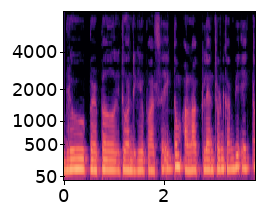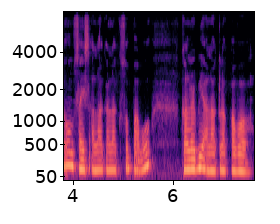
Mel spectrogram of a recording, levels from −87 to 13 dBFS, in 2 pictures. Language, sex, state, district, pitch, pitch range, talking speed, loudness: Nagamese, male, Nagaland, Kohima, 130 Hz, 125-140 Hz, 175 wpm, -14 LUFS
